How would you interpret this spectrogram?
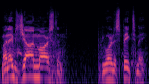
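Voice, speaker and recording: A man's voice: medium pitch, normal speed, fairly bright tone, slight background noise, natural voice. A man playing a laconic, reticent Old West gunman, formally polite and dry, in a game cutscene. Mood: curt, dry. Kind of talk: video game cutscene acting.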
